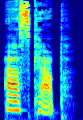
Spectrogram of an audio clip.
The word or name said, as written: ascap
